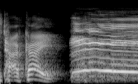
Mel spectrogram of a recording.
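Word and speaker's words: 高い: yes sweet yes yes now expensive is takai that's another difficult one to remember but don't worry if you watched my last video I already talked about the word Tak this also means to high so you can remember it like the price is high the price is tall tall guy tall guy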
